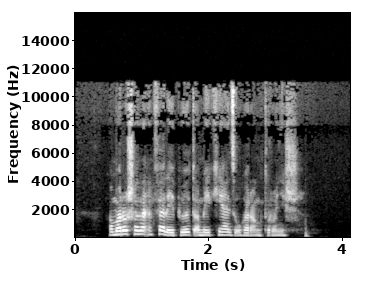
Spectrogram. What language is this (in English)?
Hungarian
